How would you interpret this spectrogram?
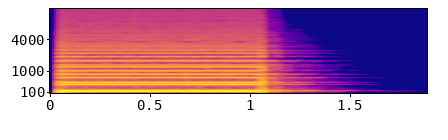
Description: Truck Horn Short Blast; Truck Sound Effects

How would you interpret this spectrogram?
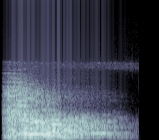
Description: Subtle Chopper Whoosh; Whoosh Sound Effects

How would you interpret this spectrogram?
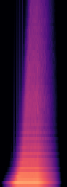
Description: Synth, Stab, Fat; Stabs; Sound Design

